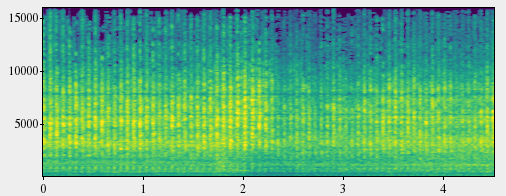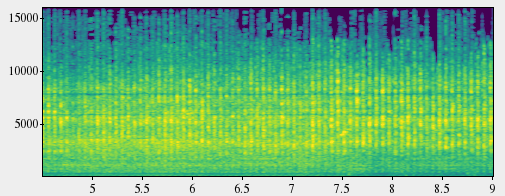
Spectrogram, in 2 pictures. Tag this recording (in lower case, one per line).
vehicle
